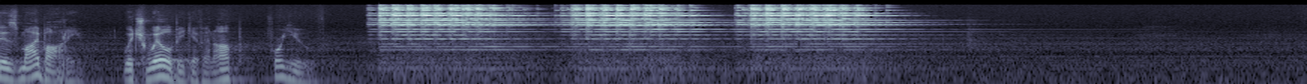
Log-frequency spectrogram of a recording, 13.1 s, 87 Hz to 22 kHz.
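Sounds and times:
altar bells jingling: 0:03.7 - 0:09.9.

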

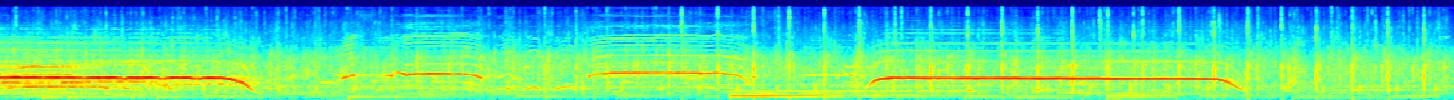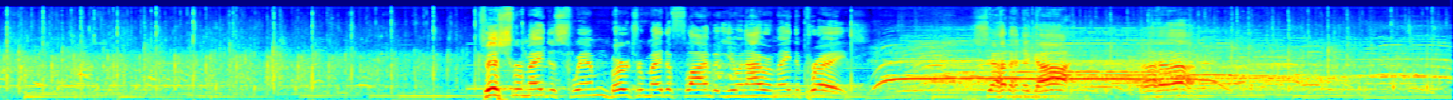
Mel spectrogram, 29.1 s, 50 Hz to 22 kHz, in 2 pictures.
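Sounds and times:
people clapping: 0:00.0 - 0:20.9, 0:23.0 - 0:29.0.

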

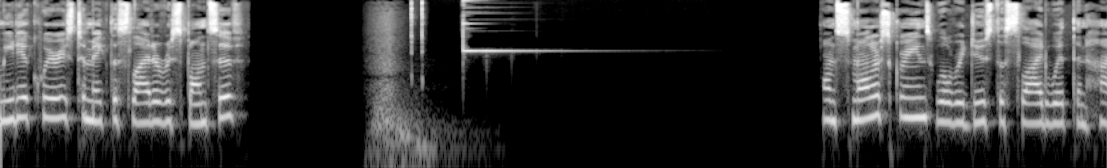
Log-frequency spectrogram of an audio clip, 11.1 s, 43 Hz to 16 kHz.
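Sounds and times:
short whoosh: 0:03.7 - 0:04.6
bright bell ding: 0:04.6 - 0:05.9.

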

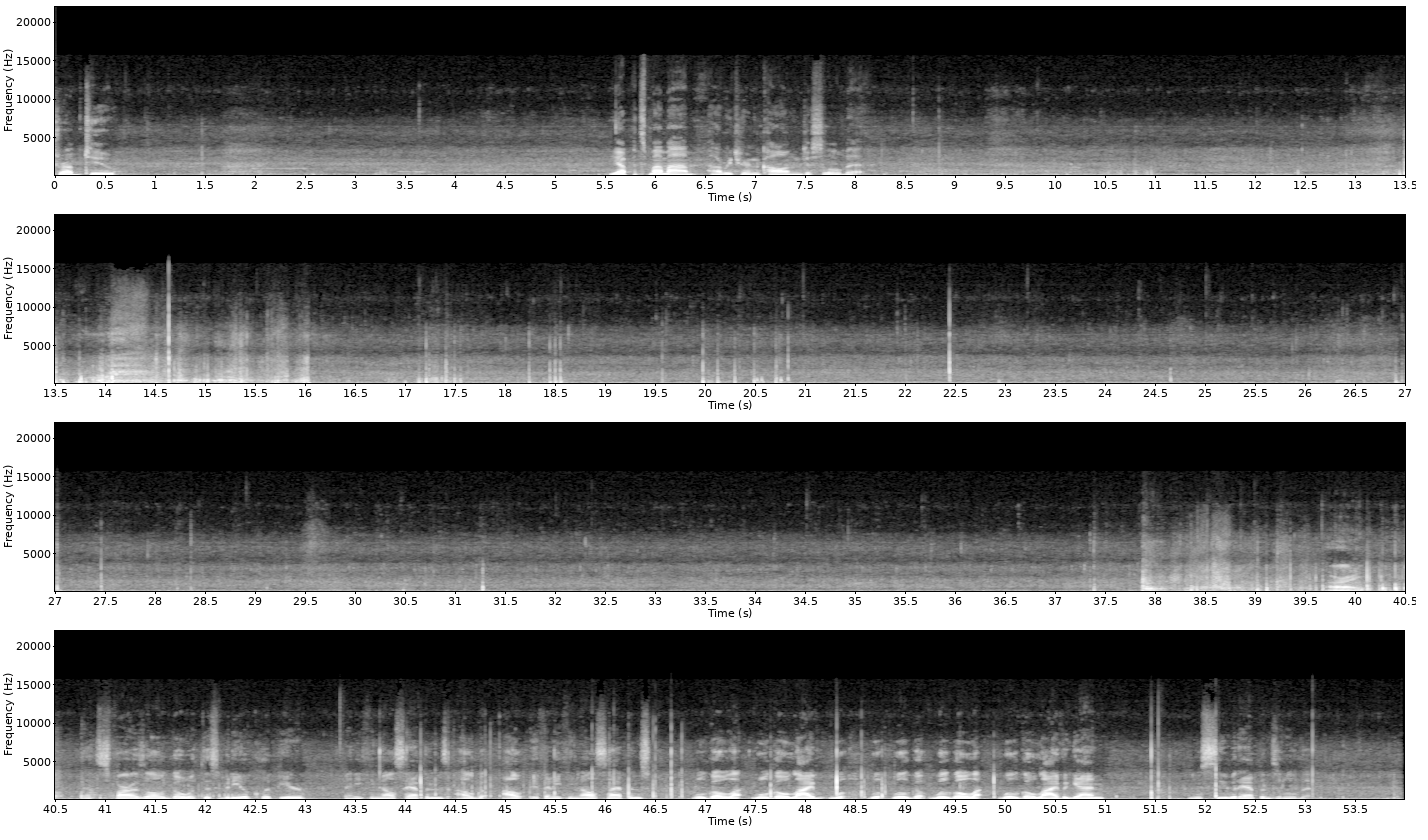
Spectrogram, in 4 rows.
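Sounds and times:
steady rain falling: 0:00.0 - 0:53.9
knocks and rustles: 0:13.3 - 0:18.7, 0:19.5 - 0:21.0, 0:37.4 - 0:41.0, 0:46.2 - 0:46.9.

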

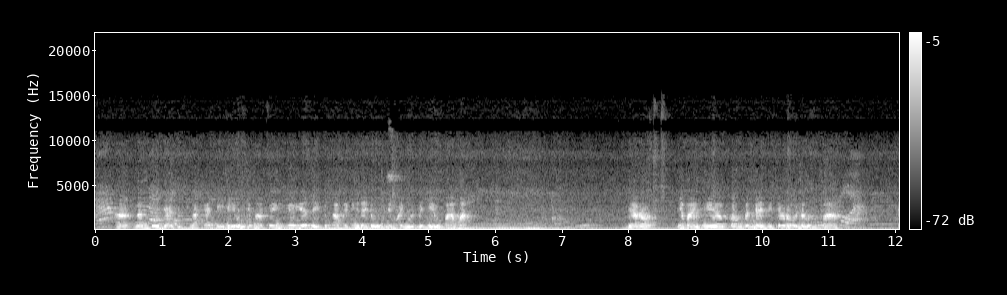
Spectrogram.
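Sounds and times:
faint voices: 0:00.0 - 0:12.0
low motor hum: 0:00.9 - 0:11.2.

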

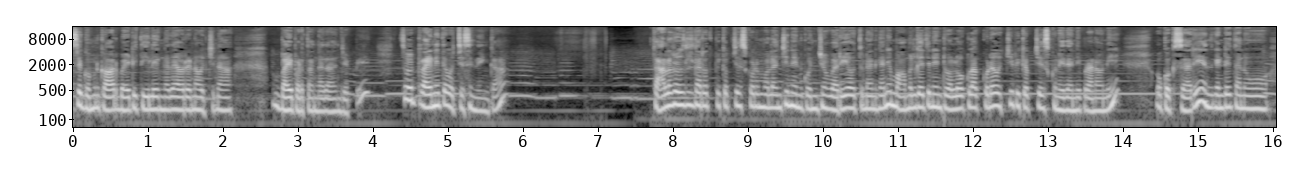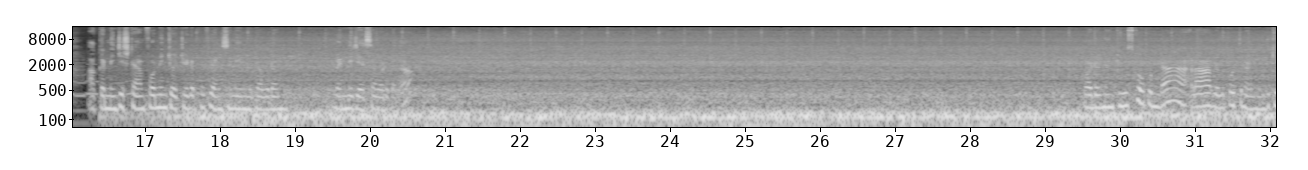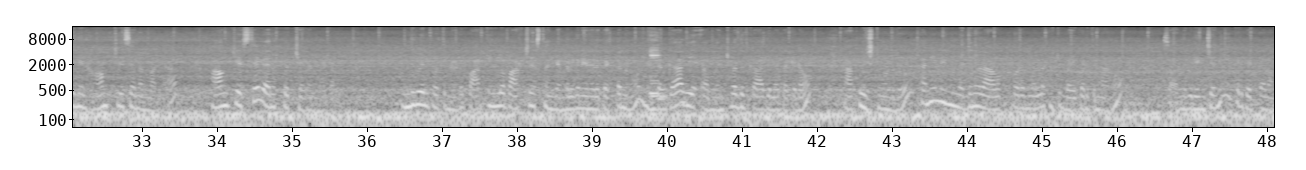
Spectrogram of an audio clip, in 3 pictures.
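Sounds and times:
person talking: 0:14.7 - 0:18.9, 0:19.5 - 0:20.6, 0:29.5 - 0:35.6, 0:36.4 - 0:48.0
steady low car hum: 0:16.4 - 0:48.0.

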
